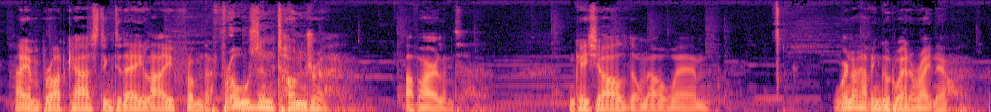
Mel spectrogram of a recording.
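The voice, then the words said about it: Irish accent. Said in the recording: “This Irishman ... you come for the accent”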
